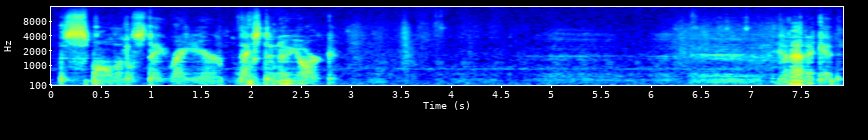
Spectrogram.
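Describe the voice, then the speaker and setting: A man hosting ASMR in a very close, breathy whisper with deliberate phrasing into a binaural microphone. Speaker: ASMR host.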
